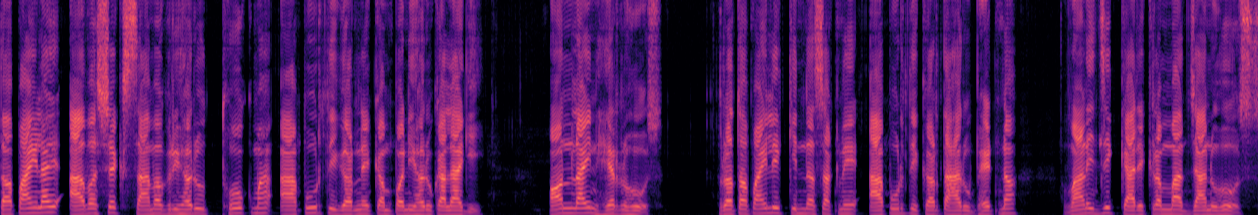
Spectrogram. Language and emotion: Nepali, neutral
